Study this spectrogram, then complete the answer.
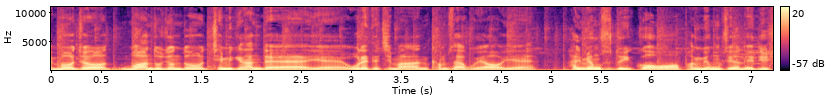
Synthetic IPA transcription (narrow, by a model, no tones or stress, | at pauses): mwʌt͡ɕʌmuɦandod͡ʑʌndot͡ɕe̞mik͈enɦande̞je̞oɾe̞dwe̞t͡ɕ͈imankams̬ʰaɦaɡojoije̞ | haɭmjʌŋs̬ʰudoik̚k͈opaŋmjʌŋsʰuele̞dioɕ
